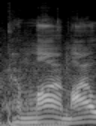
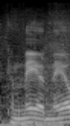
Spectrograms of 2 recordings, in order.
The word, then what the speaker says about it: Kamehameha: They'll they'll call it the Kamaya wave or something, but it's technically listed the name is Kamehameha wave and when you when you use the attack it's Kamha.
